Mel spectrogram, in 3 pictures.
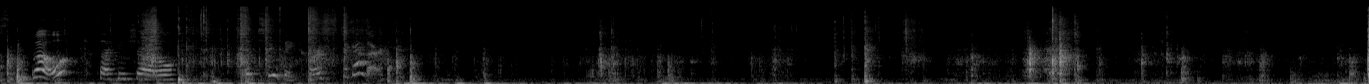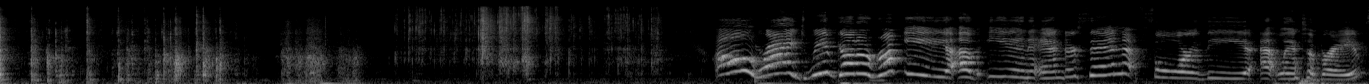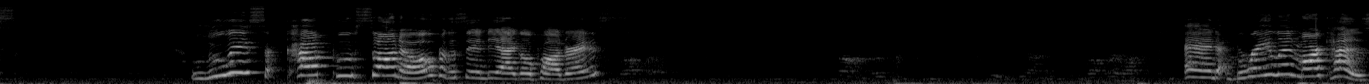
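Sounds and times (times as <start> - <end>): packaging crinkling and tearing: 1.2 - 3.8, 5.7 - 11.0, 13.8 - 20.6.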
